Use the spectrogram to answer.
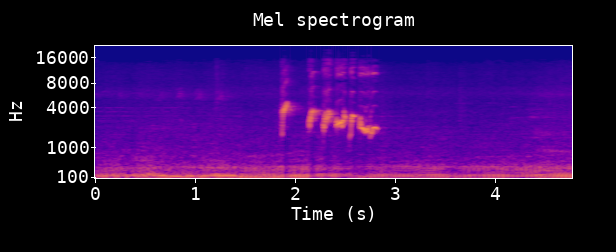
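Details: Caged red-whiskered bulbul, Thailand, southern master song style for exciting birds: one short burst of five quick bright whistled notes, falling slightly at the end, over steady low humming noise.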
